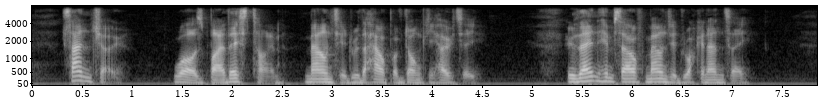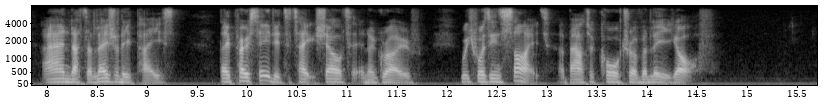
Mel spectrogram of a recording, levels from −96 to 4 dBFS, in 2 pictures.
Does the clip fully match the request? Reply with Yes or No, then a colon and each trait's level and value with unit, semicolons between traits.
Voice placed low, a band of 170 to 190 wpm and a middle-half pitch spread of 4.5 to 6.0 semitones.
No: low, 110 Hz; average, 155 wpm; average, 4.9 semitones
